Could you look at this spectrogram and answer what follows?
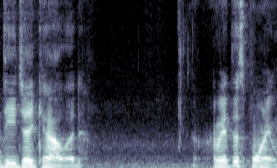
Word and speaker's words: Khaled: He says Khaled. DJ Khaled. I suppose you'd know having seen him live. Yeah. Someone's got to open for Demi. And why not DJ Khaled?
